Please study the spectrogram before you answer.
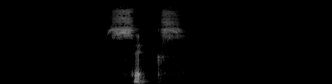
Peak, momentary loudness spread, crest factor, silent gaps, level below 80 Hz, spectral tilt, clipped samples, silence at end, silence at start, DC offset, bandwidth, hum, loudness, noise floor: -22 dBFS; 11 LU; 22 dB; none; -80 dBFS; -2 dB/octave; under 0.1%; 1.5 s; 1.05 s; under 0.1%; 16.5 kHz; none; -36 LUFS; -77 dBFS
